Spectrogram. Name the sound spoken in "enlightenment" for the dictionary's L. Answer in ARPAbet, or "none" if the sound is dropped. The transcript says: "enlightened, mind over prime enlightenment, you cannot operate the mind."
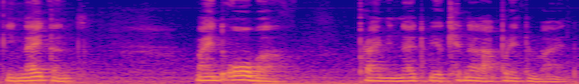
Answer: none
